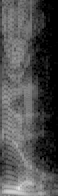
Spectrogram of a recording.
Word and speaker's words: Io: It's Io. So I think I'm saying it right. I think I've been saying Io. Think of old McDonald, and you remember Io Sky.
